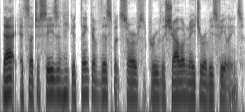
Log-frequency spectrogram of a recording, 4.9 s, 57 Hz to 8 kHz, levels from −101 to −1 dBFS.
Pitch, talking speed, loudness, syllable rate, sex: 110 Hz, 245 wpm, -22 LUFS, 5.8 syllables/s, male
